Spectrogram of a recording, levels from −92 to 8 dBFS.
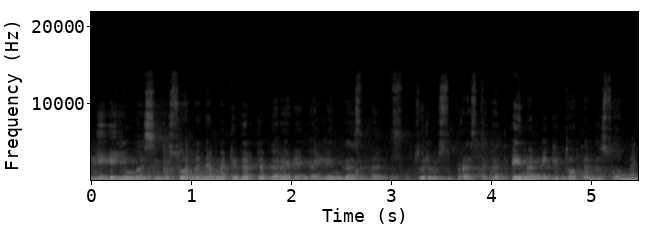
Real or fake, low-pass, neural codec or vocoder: real; 14.4 kHz; none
